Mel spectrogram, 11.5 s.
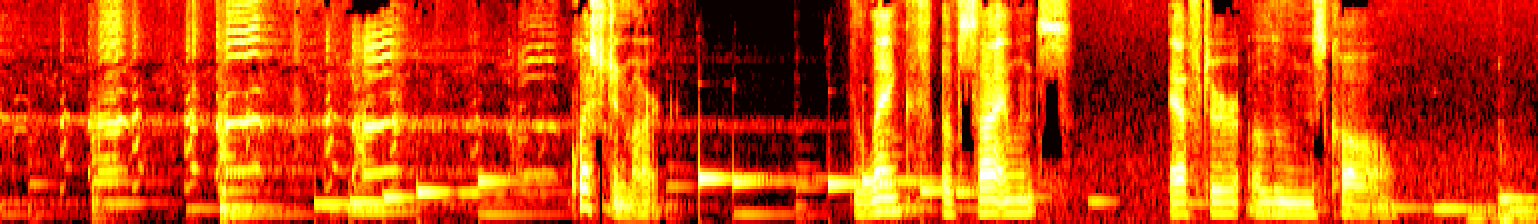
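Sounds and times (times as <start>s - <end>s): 
wild goose honking: 0.0s - 4.6s
speech: 0.7s - 1.8s, 4.4s - 5.1s, 6.4s - 8.1s, 8.8s - 10.6s.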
